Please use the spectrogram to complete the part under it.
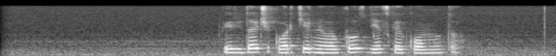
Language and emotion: Russian, neutral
